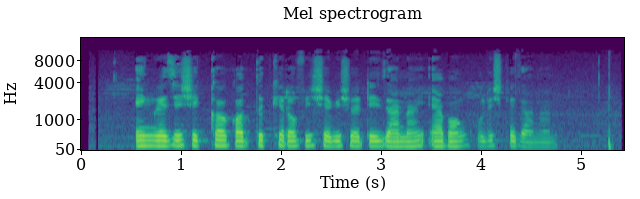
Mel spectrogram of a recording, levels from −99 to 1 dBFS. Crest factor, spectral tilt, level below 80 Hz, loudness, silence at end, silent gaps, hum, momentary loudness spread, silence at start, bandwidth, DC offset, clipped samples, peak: 18 dB; -6.5 dB/octave; -60 dBFS; -25 LUFS; 0.1 s; none; none; 12 LU; 0.55 s; 9.8 kHz; under 0.1%; under 0.1%; -6 dBFS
